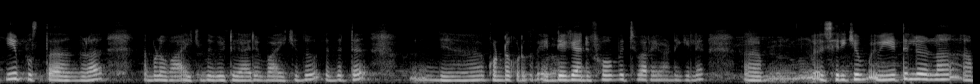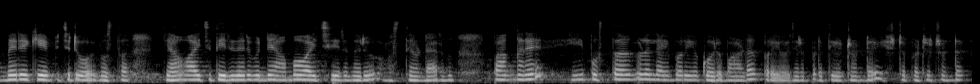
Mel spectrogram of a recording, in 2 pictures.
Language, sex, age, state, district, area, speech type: Malayalam, female, 30-45, Kerala, Idukki, rural, spontaneous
